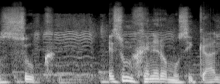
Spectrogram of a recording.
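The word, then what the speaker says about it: Xuc: Origen del shuk miguuño, el shuk, pronunciado suc.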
